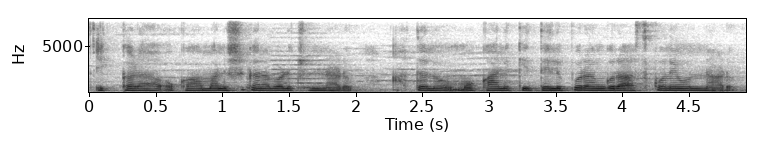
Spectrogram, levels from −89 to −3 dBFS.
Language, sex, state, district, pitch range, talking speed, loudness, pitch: Telugu, female, Telangana, Hyderabad, 195-215 Hz, 120 wpm, -15 LUFS, 200 Hz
